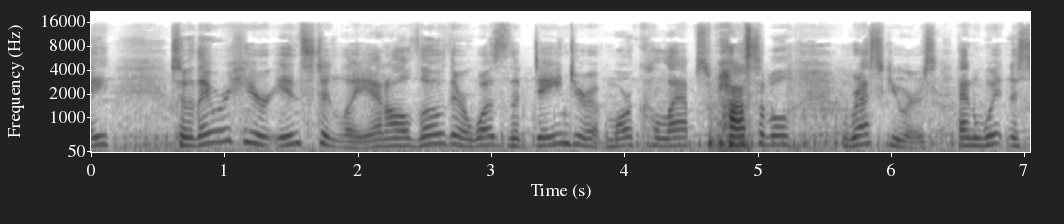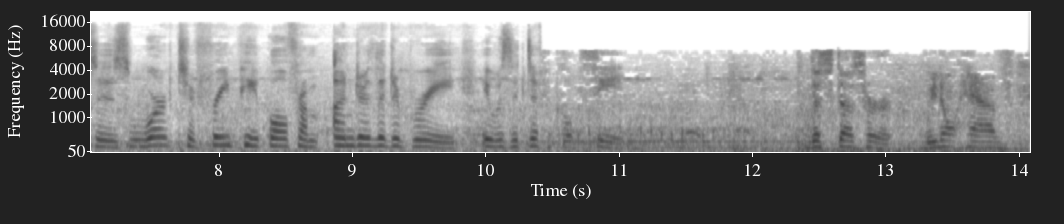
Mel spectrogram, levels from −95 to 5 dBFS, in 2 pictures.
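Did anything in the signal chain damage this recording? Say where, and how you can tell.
Yes. At 4.64 s the level and noise floor jump together by about 12 dB until 4.95 s, likely a digital gain change applied in software without any ramp.

From 10.42 s to the end, the adaptive stream drops to a lower bitrate: nothing above 6.9 kHz and thicker codec artefacts, which fits a network-driven switch to roughly 24 kbit/s AAC.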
